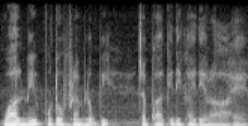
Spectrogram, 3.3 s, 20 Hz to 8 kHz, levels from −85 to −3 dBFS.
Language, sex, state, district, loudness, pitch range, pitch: Hindi, female, Arunachal Pradesh, Papum Pare, -17 LUFS, 155-175 Hz, 165 Hz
